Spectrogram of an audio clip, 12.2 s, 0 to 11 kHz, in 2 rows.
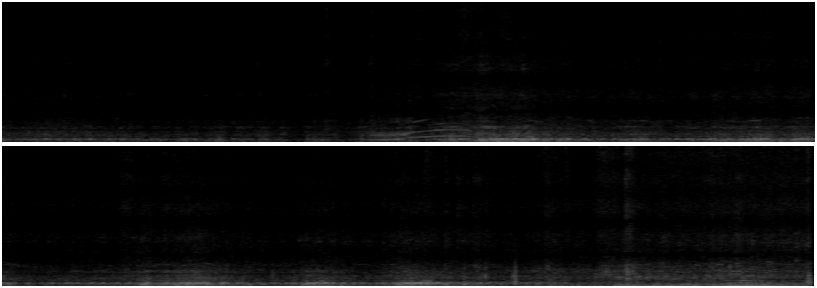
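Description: Cold start of a 1979 Oldsmobile Cutlass Brougham with T-tops, settling into a steady, rumbling idle that runs loud and close throughout, with a brief rise near the start.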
